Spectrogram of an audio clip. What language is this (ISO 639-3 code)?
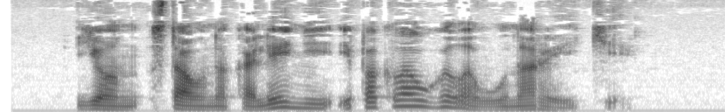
bel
